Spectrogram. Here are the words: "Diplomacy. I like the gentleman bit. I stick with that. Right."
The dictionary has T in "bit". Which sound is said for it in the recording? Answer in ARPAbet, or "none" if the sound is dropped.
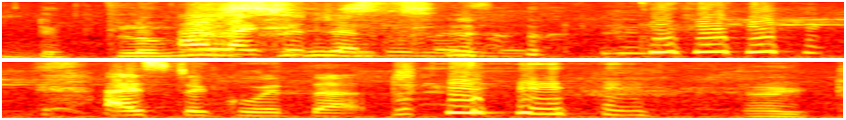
none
